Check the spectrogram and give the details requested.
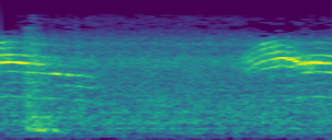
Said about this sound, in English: Oh my god, cat!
